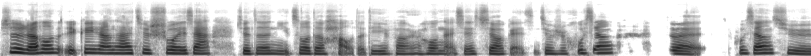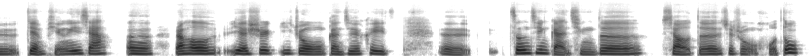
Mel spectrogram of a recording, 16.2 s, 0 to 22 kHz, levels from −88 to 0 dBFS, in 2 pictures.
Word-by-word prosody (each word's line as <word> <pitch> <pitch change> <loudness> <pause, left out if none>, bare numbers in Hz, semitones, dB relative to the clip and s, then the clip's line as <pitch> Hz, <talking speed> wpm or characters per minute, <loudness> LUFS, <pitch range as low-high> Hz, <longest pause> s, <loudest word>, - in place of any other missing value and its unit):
是， 290 -3 +6
然 220 -1 +8
后 260 0 +4
也 220 - +1
可 - - -1
以 - - +4
让 235 -2 +4
他 230 0 +4
去 235 +1 0
说 225 +1 +2
一 215 - +4
下， 215 -1 +2 0.3
觉 200 - +2
得 205 +1 0
你 195 -2 -3
做 205 0 +1
得 195 -1 +1
好 185 - -4
的 - - -8
地 190 0 -2
方， 190 -1 -3
然 195 -1 -5
后 195 0 0
哪 195 - -5
些 185 -2 -3
需 195 +1 -2
要 185 -1 +3
改 190 - -8
进。 - - -19
就 205 -1 -1
是 200 0 -4
互 205 +4 -3
相 245 +2 +2 0.6
对， 195 -6 +2 0.3
互 225 - -3
相 230 +2 +4
去 190 -7 -2
点 180 -4 +1
评 175 0 -6
一 200 - +2
下， 205 0 -1 0.2
嗯。 195 -2 +1 0.2
然 190 - +3
后 205 0 +4
也 210 -3 +1
是 210 +3 -1
一 215 0 -6
种 180 -4 +1
感 180 -3 -2
觉 180 +2 -1
可 205 +3 -4
以， 185 0 -1 0.5
呃， 155 -5 -5 0.4
增 230 0 +4
进 235 -1 -1
感 - - -1
情 165 -3 -7
的 185 +2 +2 0.2
小 170 -4 0
的 180 +1 -1
这 195 - -6
种 175 -2 -6
活 170 - -8
动， 255 +1 +1
200 Hz, 235 characters per minute, -20 LUFS, 185-225 Hz, 0.6 s, 然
